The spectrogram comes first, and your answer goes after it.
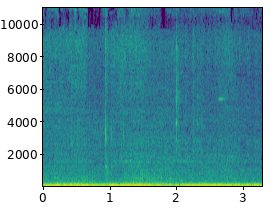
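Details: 1968 Jeep Commando, 225 V6 with a new carburetor and tune-up, idling in neutral: deep, steady low rumble with even pulses and no knocks or misses; one of the smoothest-running 225s.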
